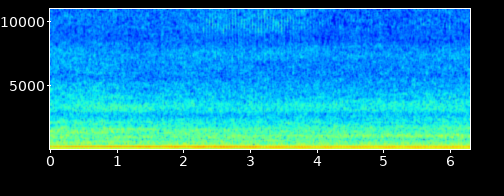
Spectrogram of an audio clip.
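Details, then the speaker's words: MTD 22-inch push mower, model 11-A084E029, after the spark plug wire was hooked up: a steady, even putter at constant pitch with no misses, knocks or surging. Owner notes slight vibration, possibly a bent crankshaft. "bad not bad at all well it's amazing what happens when you hook a spark plug up and it sounds a little bit better now"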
